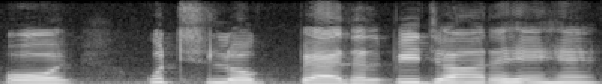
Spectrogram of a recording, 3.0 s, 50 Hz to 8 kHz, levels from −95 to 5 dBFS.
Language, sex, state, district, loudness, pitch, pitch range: Hindi, female, Punjab, Pathankot, -13 LUFS, 255 Hz, 235-265 Hz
